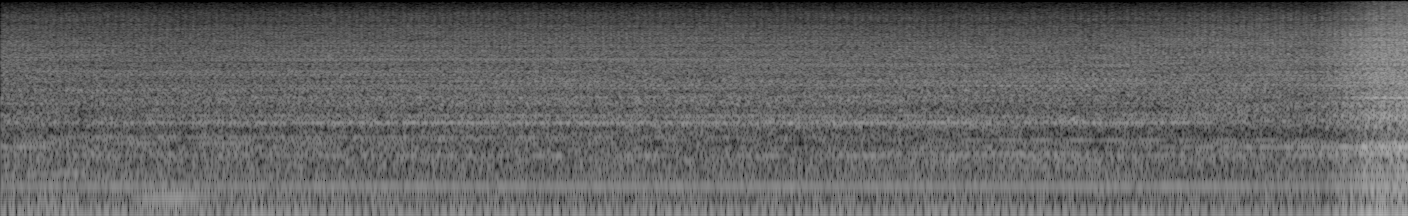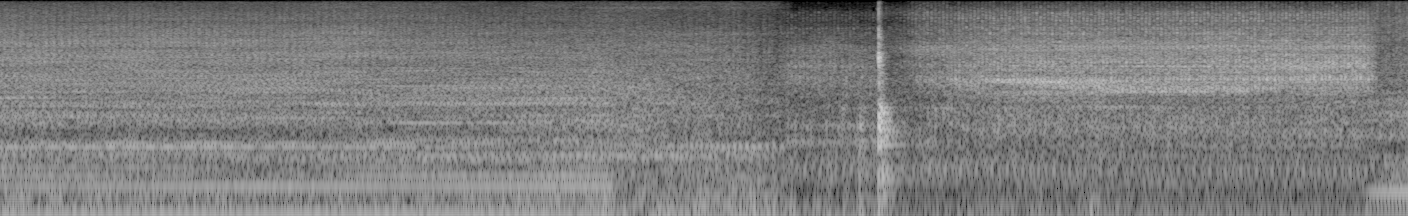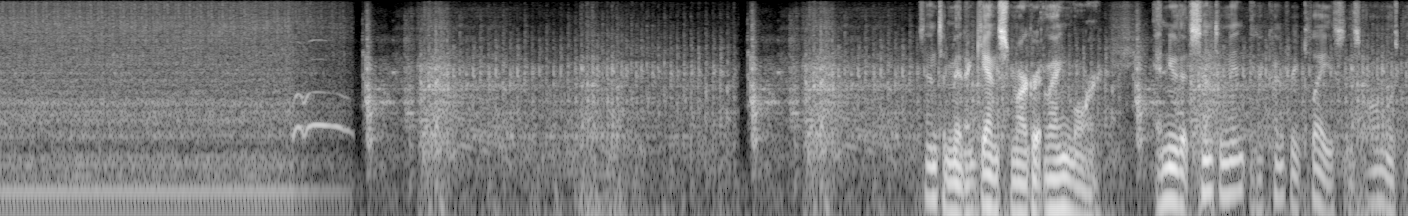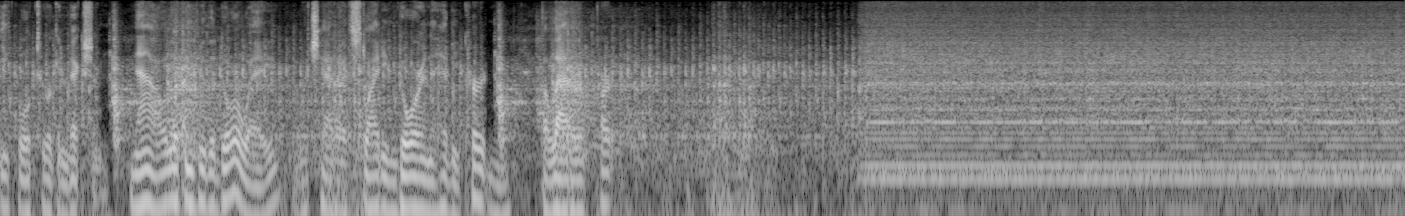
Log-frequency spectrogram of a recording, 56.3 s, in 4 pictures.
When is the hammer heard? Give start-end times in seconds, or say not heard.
not heard.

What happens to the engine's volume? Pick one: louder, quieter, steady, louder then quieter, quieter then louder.
louder.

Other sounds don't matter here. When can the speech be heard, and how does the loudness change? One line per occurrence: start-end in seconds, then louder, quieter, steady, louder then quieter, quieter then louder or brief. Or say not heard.
37.4-48.5 quieter.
